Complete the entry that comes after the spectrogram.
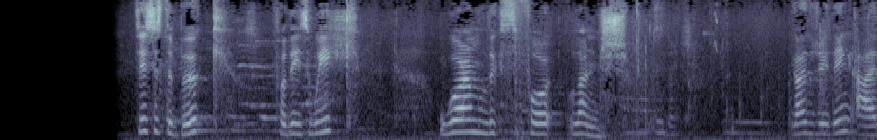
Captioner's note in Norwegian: Lærer snakker engelsk til levene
